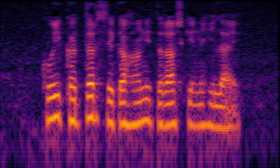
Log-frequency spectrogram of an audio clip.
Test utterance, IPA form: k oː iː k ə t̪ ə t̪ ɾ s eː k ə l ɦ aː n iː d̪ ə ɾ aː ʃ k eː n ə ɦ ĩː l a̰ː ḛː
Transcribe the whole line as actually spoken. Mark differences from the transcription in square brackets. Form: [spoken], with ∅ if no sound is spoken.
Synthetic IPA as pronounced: k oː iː k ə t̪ ə [∅] ɾ s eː k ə [∅] ɦ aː n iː [t̪] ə ɾ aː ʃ k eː n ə ɦ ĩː l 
